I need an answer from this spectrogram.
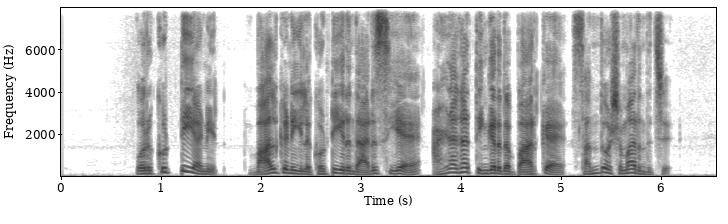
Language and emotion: Tamil, happy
